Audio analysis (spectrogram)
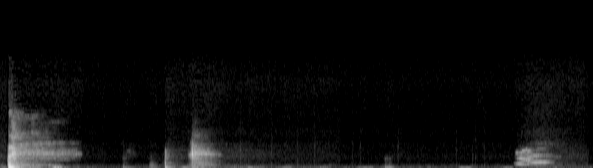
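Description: A cat meows several times, a loud drawn-out cry first, then a short chirp, another meow and a softer one after a pause, with quiet low purring or background noise between.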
